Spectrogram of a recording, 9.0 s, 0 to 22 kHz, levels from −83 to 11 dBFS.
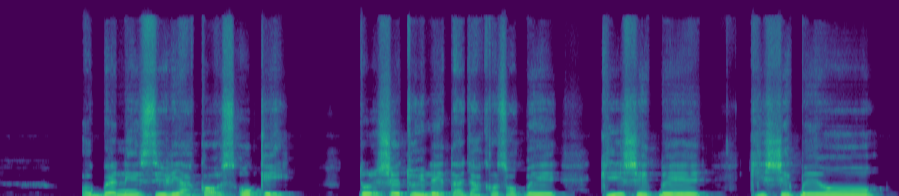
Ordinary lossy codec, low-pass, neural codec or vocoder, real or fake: none; none; autoencoder, 48 kHz, 128 numbers a frame, DAC-VAE, trained on Japanese speech; fake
